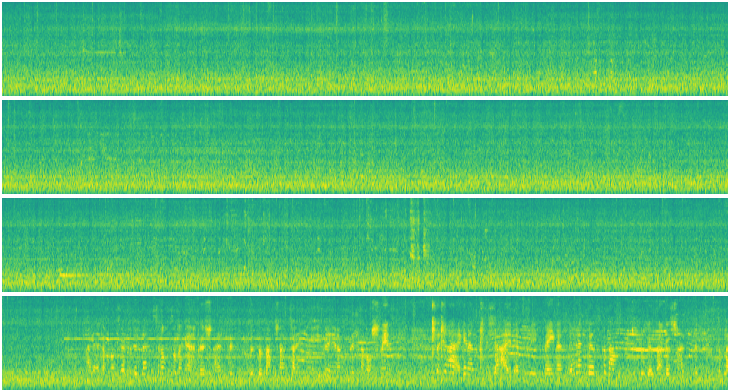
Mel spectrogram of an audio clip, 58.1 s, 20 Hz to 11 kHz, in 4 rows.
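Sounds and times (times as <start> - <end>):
jet engines humming: 0.0 - 58.0
airflow rushing: 41.4 - 58.0.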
